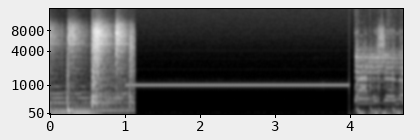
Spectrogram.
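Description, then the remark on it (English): A steady, single-pitched telephone tone before a voicemail message holds for about three seconds on its own, sandwiched between a short burst of music and a voice that starts talking right after it cuts off. “Hey, yo, society, pick up the phone.”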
